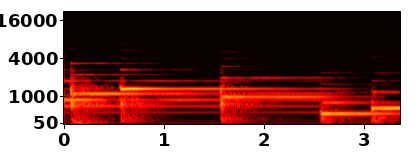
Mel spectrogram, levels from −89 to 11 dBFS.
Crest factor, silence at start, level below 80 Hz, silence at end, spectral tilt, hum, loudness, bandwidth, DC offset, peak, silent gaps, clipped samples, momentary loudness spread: 16 dB; 0 s; -70 dBFS; 0 s; -7.5 dB/octave; none; -31 LUFS; 5.4 kHz; under 0.1%; -14 dBFS; none; under 0.1%; 14 LU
